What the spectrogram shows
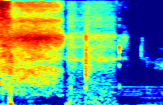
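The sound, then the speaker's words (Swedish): Heavy, panicked breathing, fairly loud: a long harsh breathy rush followed by a few quick gasping bursts, with no talking. It sounds like a voice acting out the panting. “ja, Andas! Tungt”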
